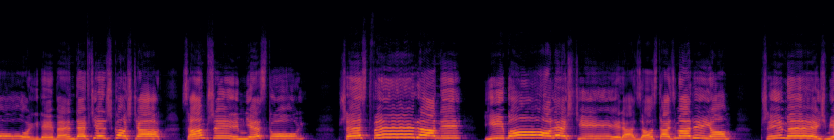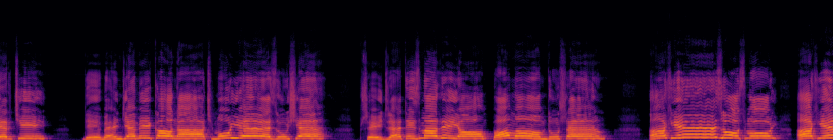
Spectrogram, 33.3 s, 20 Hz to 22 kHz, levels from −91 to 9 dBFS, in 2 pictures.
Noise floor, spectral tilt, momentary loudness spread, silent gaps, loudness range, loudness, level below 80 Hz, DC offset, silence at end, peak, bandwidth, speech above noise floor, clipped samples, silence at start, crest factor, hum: -71 dBFS; -1 dB/octave; 9 LU; none; 3 LU; -22 LUFS; -68 dBFS; under 0.1%; 0 s; -6 dBFS; 13.5 kHz; 49 dB; under 0.1%; 0 s; 16 dB; none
